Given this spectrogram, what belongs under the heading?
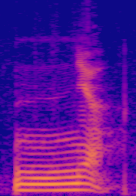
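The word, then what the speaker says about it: ञ: The letter is pronounced nya, nya, nya.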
